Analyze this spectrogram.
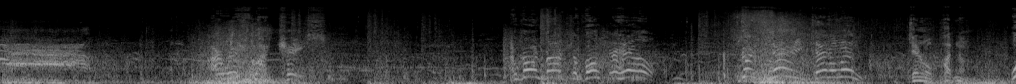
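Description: A man speaks firmly and confidently, close by.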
